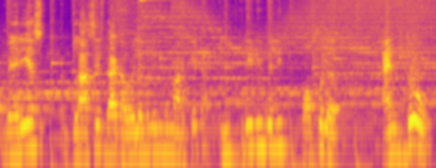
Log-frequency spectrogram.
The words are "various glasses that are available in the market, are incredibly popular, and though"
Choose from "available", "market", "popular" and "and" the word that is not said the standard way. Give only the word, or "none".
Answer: none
